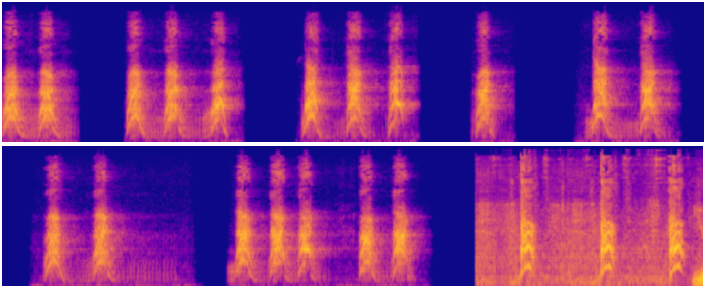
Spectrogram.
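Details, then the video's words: Yorkie barking repeatedly, sharp yapping barks in clusters of two or three spaced about a second apart across the recording, ending in a burst of rougher, noisier barking with background hiss. "Yorkshire Terrier Dog Barking Sound Effect [ Yorkie Barking ]"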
